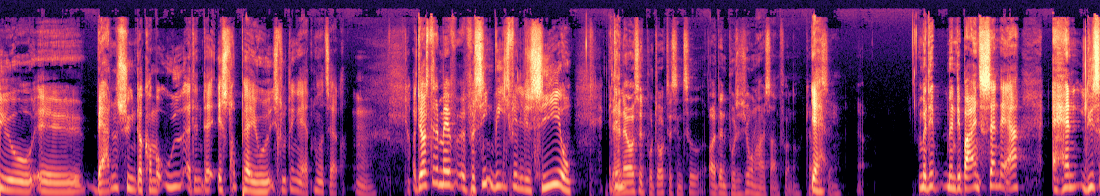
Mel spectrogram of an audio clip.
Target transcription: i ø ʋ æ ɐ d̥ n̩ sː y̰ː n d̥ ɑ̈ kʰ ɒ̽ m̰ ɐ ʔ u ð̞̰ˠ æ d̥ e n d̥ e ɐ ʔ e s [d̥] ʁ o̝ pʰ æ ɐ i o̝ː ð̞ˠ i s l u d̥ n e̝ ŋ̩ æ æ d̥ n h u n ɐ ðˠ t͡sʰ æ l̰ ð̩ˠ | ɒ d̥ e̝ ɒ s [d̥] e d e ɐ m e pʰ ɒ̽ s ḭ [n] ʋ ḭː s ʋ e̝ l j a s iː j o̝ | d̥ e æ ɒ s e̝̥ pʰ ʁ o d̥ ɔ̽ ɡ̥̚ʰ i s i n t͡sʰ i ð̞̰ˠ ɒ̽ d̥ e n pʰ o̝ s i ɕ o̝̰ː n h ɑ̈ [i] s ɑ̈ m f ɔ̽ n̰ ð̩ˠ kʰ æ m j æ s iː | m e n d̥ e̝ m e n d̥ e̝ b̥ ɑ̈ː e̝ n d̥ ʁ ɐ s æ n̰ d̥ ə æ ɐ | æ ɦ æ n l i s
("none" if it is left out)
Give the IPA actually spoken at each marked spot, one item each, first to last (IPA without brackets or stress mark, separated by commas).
d̥, d̥, n, i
